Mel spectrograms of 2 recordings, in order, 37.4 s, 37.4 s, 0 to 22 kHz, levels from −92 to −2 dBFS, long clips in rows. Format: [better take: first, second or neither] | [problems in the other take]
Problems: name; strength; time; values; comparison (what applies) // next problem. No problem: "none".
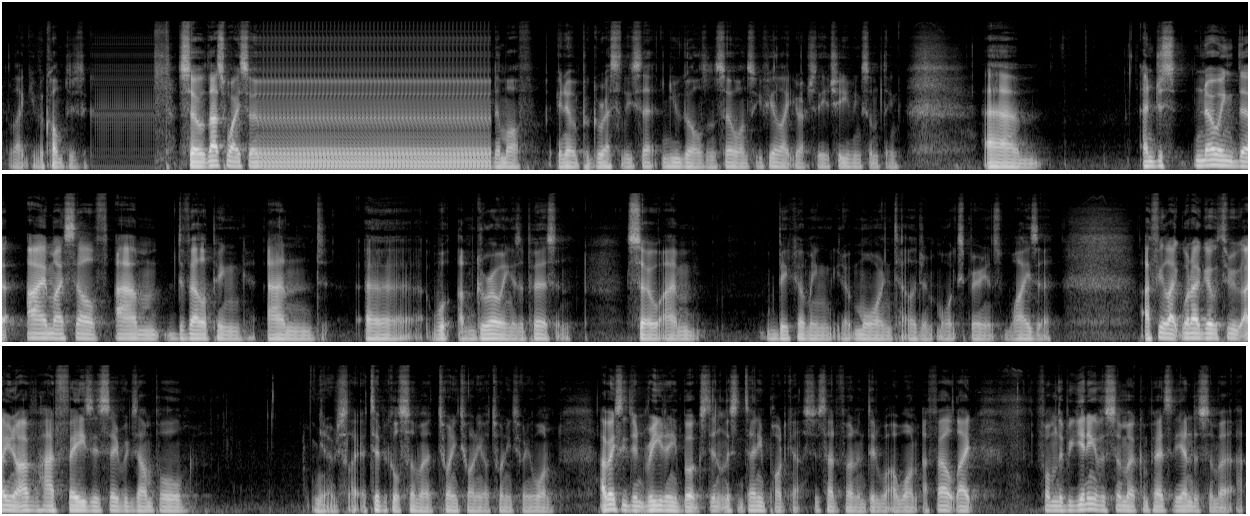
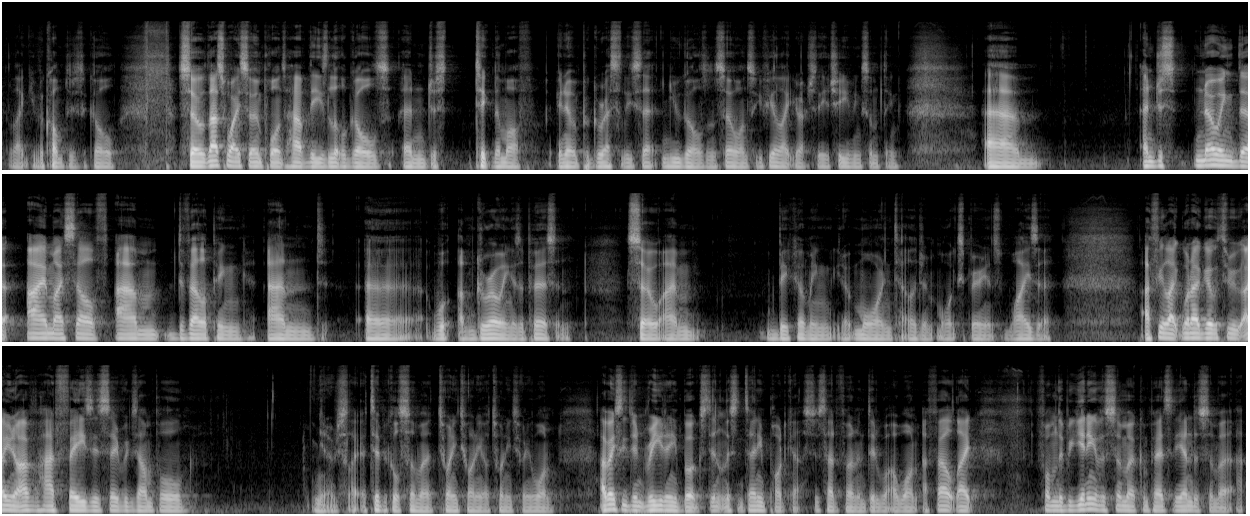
second | audio freezing; at 1 s for 0.5 s and at 2.5 s for 2.5 s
